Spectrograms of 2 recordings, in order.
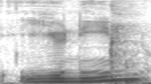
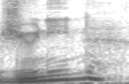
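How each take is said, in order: First: The name begins with a 'y' sound. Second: The name begins with a 'j' sound.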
